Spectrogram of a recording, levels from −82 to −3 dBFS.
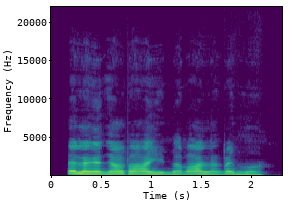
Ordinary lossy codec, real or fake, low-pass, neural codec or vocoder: none; fake; none; codec, 44.1 kHz, 3.4 kbps, Pupu-Codec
